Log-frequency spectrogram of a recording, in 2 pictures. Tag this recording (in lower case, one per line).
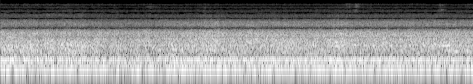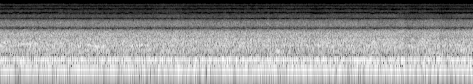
motor vehicle (road)
vehicle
